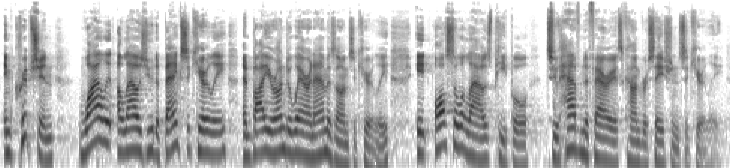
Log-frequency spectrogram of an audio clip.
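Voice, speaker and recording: Sarcastic, animated man hosting a podcast. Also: fairly high pitch, brisk. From United States. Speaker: podcast host. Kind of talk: casual tech podcast chat.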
